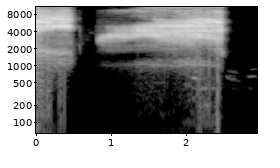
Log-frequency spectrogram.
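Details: Weaver in the long hissing nyerut song style: a short harsh burst, a pause, then a sustained buzzing hiss about two seconds long that swells slightly and ends abruptly.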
